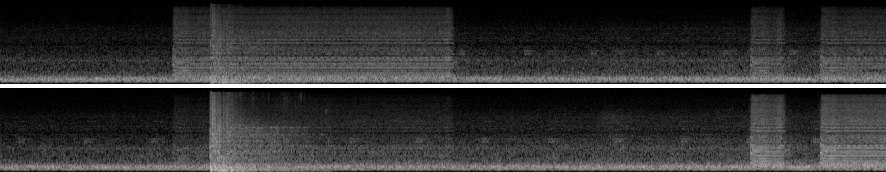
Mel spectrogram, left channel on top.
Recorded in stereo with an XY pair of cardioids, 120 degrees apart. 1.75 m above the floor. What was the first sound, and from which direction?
An explosion, 60° right.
